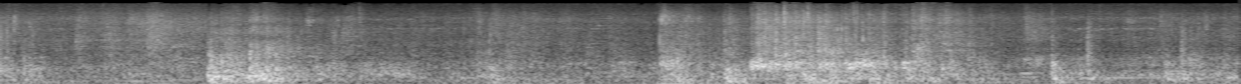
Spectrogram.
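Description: Bowling alley din: bowling balls rumbling down the lanes and pins crashing, with a sudden loud clatter about a second in and a longer one from about three to four and a half seconds in.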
